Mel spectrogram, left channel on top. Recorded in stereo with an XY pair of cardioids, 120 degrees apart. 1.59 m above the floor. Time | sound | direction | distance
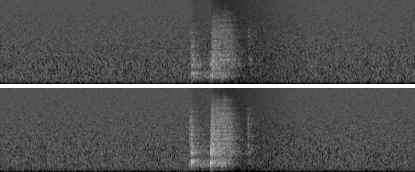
1.9 | a drawer | 65° right | 3 m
